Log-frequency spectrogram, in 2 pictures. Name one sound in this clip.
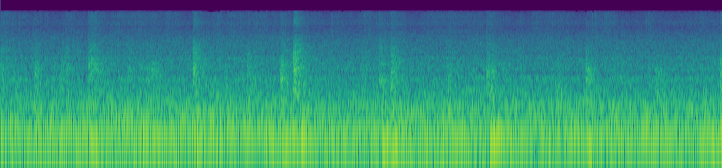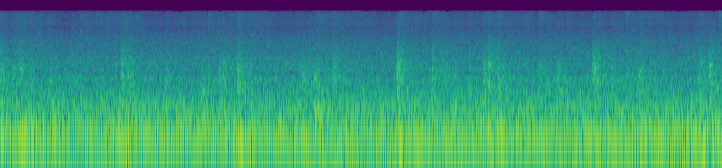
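Clothes thump and tap inside a tumble dryer's drum.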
